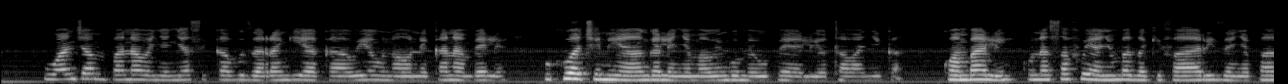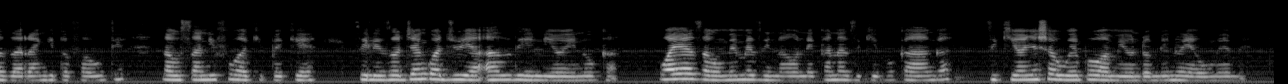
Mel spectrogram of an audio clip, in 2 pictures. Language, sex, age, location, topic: Swahili, female, 25-35, Nairobi, finance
